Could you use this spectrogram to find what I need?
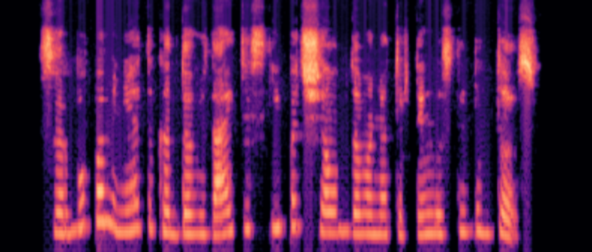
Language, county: Lithuanian, Vilnius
